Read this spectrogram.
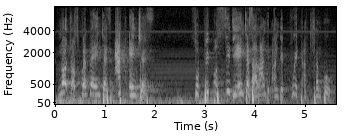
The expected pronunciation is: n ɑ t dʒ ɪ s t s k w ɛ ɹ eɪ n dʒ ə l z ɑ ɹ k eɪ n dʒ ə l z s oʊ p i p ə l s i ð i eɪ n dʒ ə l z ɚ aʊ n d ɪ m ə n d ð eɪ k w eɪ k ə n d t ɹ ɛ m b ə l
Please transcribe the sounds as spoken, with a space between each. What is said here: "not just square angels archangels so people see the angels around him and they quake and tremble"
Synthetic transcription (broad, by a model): n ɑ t dʒ ɪ s t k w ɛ w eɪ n dʒ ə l s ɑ k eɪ n dʒ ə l s oʊ p i p ə l s i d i eɪ n dʒ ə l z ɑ aʊ n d ɪ m ə n d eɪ k w eɪ k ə n t ɹ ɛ m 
